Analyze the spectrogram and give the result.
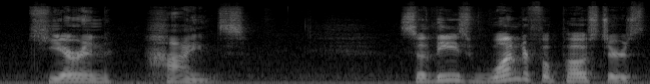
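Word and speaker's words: Ciarán: I've Been Told that you pronounce Kieran Hines with a hard C Kieran just like you pronounce Kiran the ship right with a hard sea it's not San it's not San it's Kiran and and you and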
